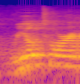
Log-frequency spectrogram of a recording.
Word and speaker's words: realtor: over and over again realtor is two syllables it is not three they are not realtors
